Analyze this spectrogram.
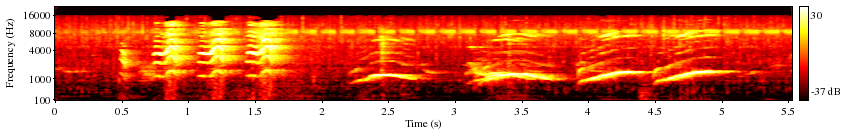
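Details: Female Chinese hwamei calling a male: three quick, sharp, harsh notes. They are followed by four drawn-out, upslurred whistles, each about half a second long.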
